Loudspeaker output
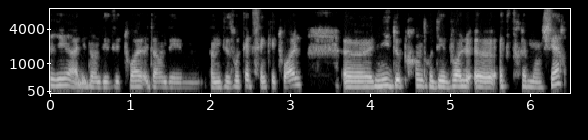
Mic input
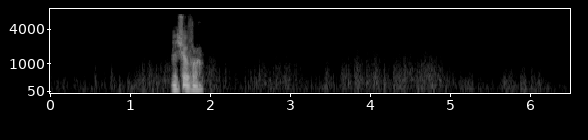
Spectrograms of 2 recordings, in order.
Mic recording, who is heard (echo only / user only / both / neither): user only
